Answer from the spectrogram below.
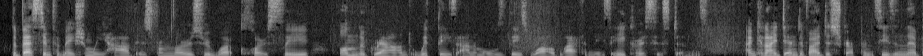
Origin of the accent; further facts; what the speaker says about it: Casuarina, New South Wales, Australia; I'm from Casuarina, New South Wales, which is about 20 minutes from Byron Bay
